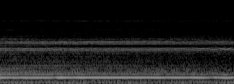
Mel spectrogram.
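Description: The song's final note held steady: one sustained pitch with its overtones, moderately loud.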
